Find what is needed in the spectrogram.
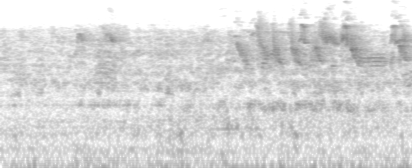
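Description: Small birds chirping: a few faint notes early on, then a quick run of high, falling chirps in the second half.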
